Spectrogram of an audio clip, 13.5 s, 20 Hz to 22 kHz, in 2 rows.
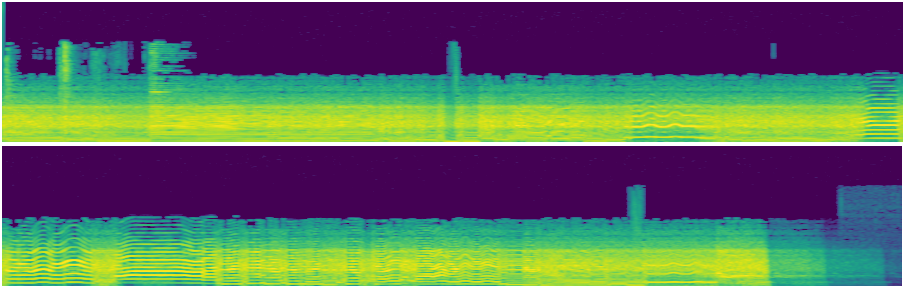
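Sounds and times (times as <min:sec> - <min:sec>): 
overdriven electric guitar through tube screamer-style pedal into crunchy amp: 0:00.0 - 0:13.4.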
